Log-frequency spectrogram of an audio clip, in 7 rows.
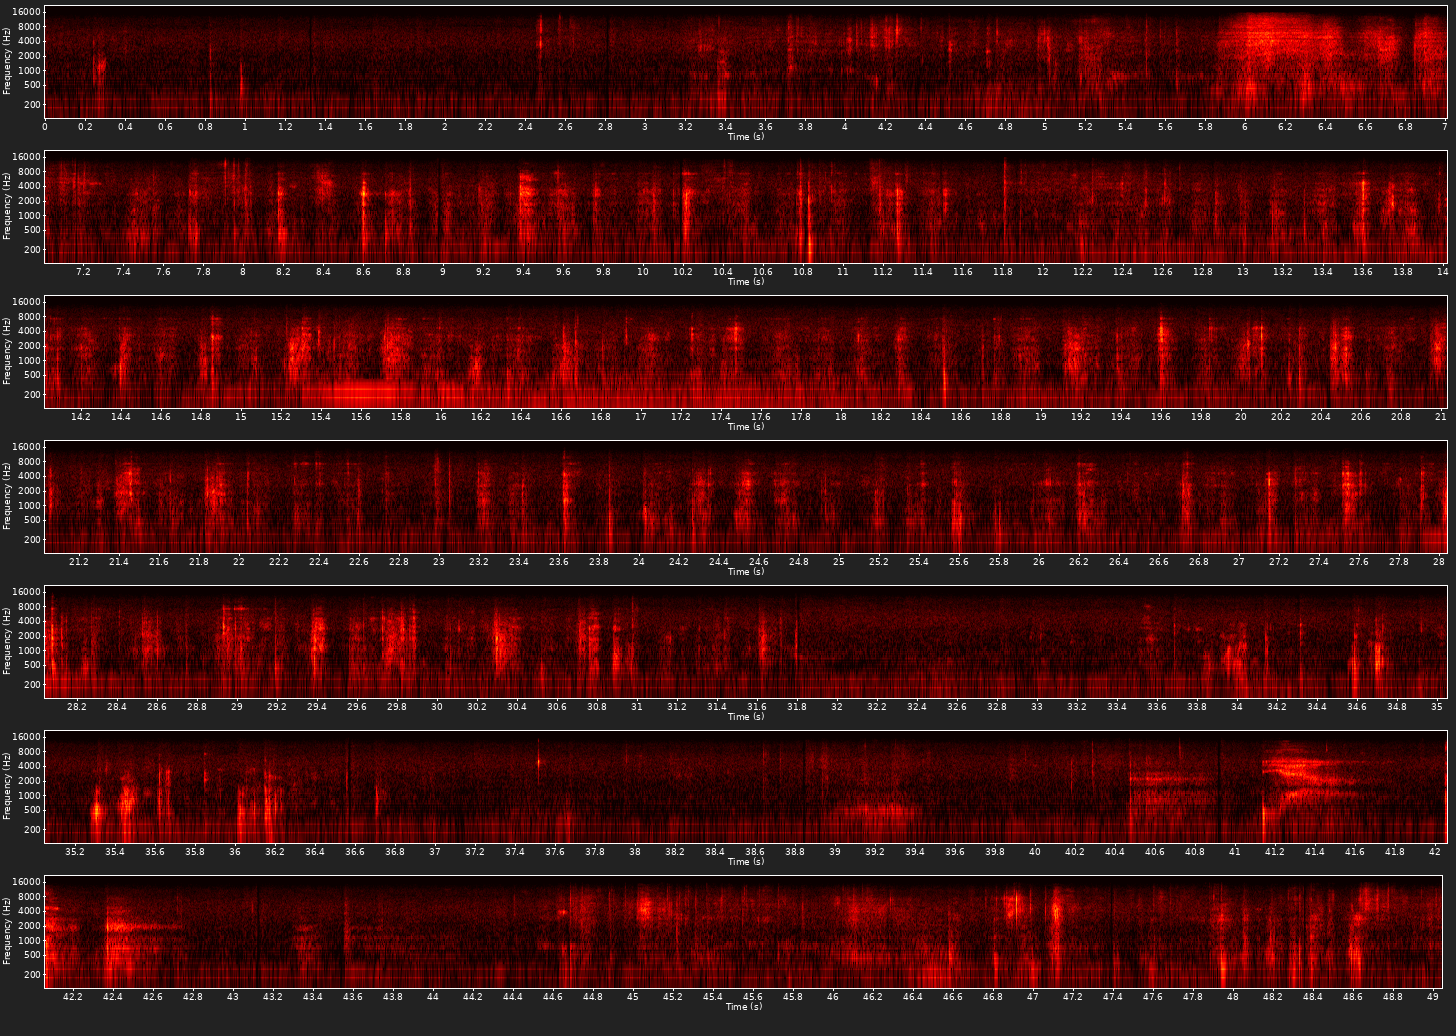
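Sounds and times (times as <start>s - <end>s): wet chewing: 2.5s - 31.8s, 33.5s - 36.8s, 44.5s - 49.0s.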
